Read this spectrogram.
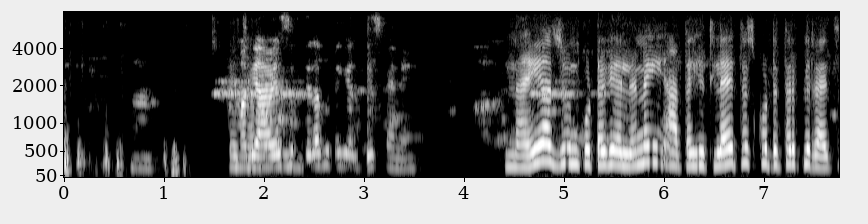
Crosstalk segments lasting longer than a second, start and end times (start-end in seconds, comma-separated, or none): none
